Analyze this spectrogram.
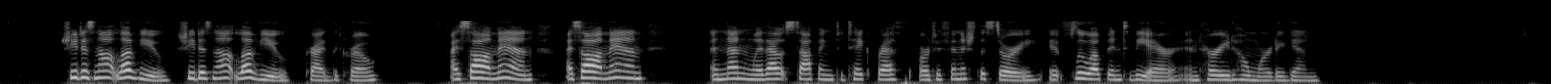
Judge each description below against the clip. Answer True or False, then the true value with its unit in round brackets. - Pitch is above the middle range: True (225 Hz)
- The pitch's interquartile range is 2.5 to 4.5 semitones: False (5.3 semitones)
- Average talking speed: True (170 wpm)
